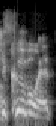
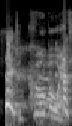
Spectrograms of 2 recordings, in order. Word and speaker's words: Jakubowicz: I'm very excited to be joined today by my friend Jakubowicz. Did I pronounce that right that time? Close. Jakubowicz. Jakubowicz. I missed it by one thing.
